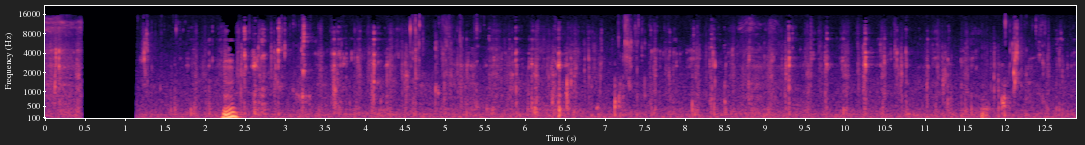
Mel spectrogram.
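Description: Close-miked chewing of soft, fatty A5 wagyu beef: a steady run of wet mouth clicks and lip smacks, with a brief low hum from the eater about two seconds in.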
